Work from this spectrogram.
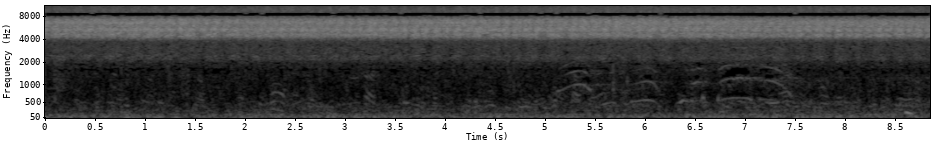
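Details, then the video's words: Sunset on Cape Fiolent's steep Crimean coast, cicadas droning in an even, continuous high-pitched hiss; short arched bird chirps come in toward the end over quiet surf. "Cicadas at sunset."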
